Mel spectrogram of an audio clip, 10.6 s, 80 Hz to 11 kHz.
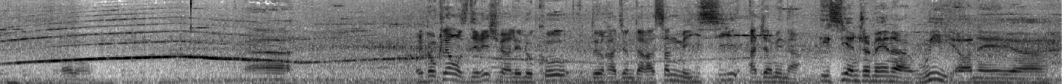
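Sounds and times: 
ambulance siren wailing on a road in N'Djamena: 0:00.0 - 0:08.0
road rumble: 0:00.0 - 0:10.6
speech: 0:04.2 - 0:10.6.

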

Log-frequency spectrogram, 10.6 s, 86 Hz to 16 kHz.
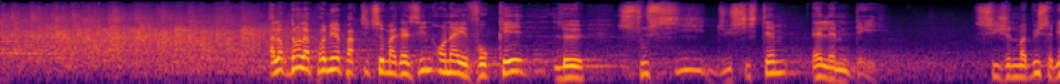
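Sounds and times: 
studio audience applauding: 0:00.0 - 0:03.4
speech: 0:02.7 - 0:08.9, 0:09.8 - 0:10.6.

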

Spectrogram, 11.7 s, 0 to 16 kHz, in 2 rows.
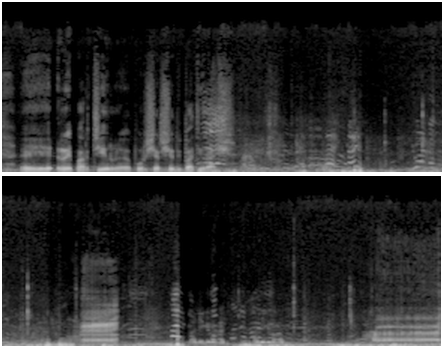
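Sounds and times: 
speech: 0:00.2 - 0:03.5, 0:06.9 - 0:07.4, 0:08.5 - 0:10.1, 0:10.7 - 0:11.7
livestock bleating at a pastoral watering station in Chad: 0:02.6 - 0:03.1, 0:06.8 - 0:07.5, 0:10.8 - 0:11.7
bustle of livestock gathering to drink at a watering station: 0:02.6 - 0:04.7, 0:06.6 - 0:08.3, 0:09.9 - 0:11.7.

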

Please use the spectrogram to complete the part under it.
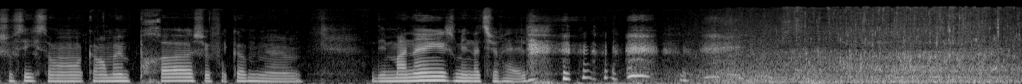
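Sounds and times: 
speech: 0:00.0 - 0:08.1
laughter: 0:05.3 - 0:07.5
river rapids flowing over rocks: 0:06.8 - 0:10.2.

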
